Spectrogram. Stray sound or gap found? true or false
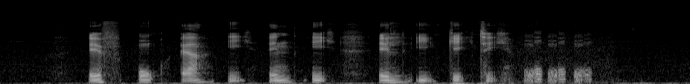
true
